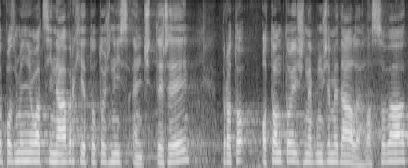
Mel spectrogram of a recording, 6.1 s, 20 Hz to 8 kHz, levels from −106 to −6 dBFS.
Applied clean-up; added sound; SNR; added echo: none; none; none; none.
